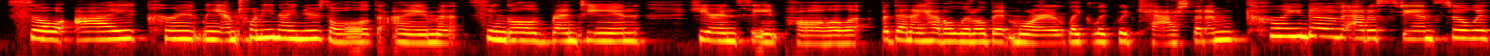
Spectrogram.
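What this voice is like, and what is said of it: Noticeable accent. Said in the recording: “I'm loving this accent so much”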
